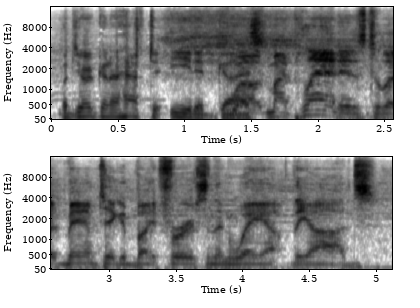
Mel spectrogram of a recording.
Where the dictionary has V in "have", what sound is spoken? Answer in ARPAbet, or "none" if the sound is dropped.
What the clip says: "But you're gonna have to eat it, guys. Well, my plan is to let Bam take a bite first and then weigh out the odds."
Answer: F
